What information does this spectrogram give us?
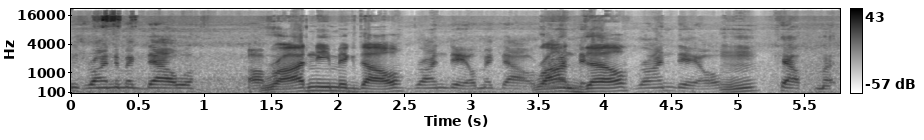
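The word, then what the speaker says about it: Rondale: Rondell McDowell. Rondell. It's spelled capital R-O-N-D-A-L-E.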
